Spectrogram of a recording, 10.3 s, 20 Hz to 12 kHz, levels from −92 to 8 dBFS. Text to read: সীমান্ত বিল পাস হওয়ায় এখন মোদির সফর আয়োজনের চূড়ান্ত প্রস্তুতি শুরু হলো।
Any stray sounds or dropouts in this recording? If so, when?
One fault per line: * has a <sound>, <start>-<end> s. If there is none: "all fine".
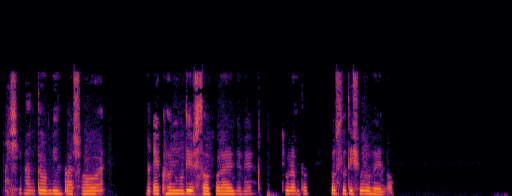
all fine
